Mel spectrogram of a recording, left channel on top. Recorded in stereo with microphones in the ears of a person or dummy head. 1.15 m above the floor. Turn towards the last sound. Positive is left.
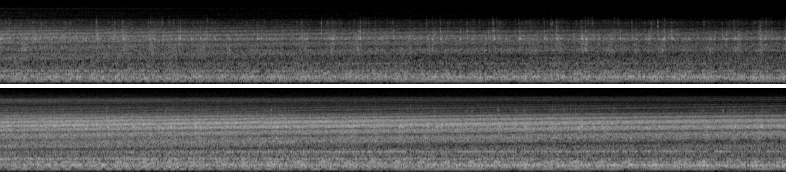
turn(degrees=-45)  # may be behind; listen again after turning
